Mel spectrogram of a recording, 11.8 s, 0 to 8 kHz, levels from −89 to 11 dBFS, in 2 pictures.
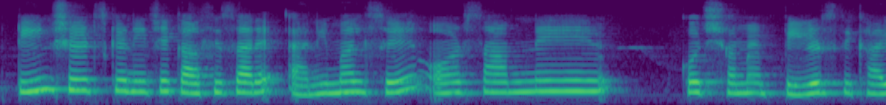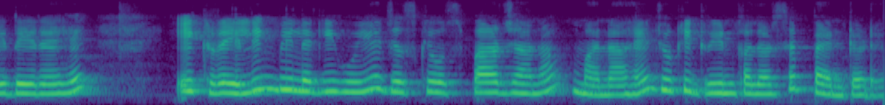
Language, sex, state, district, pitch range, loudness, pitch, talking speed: Hindi, female, Maharashtra, Dhule, 245-290 Hz, -22 LUFS, 265 Hz, 185 wpm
